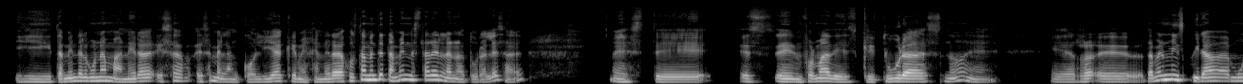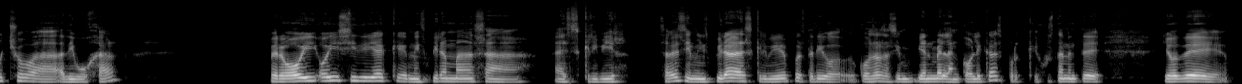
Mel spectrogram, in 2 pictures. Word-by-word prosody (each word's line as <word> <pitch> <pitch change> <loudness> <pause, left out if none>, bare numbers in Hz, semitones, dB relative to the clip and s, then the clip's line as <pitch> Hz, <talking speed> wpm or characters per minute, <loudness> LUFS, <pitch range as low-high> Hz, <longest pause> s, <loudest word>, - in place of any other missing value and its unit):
Y 130 -2 -5
también, 135 +4 +1
de 165 - +2
alguna 165 +1 +3
manera, 135 +1 +1
esa 155 +2 -4
esa 135 +5 -6
melancolía 125 0 -2
que 145 -1 -4
me 120 -4 -3
genera, 130 +5 +2
justamente 215 +8 +4
también 200 +5 +1
estar 210 0 +1
en 210 -1 +4
la 150 - +2
naturaleza, 125 - -4
¿eh? 230 - -10 0.9
Este, 120 +3 -3 0.2
es 135 -2 -7
en 130 -3 +2
forma 145 +2 +3
de 125 -3 +1
escrituras, 130 +3 +1
¿no?, 145 +7 -3
eh 115 -6 -8 0.5
eh 120 -1 -6
ra 135 +3 -1
eh, 130 -1 -2 0.2
también 195 +9 +4
me 225 - +5
inspiraba 165 -5 +2
mucho 160 -1 -3
a 120 -3 -3
a - - 0
dibujar. 125 - -3 1.5
Pero 135 0 +5
hoy 160 +3 +7
hoy, 175 +2 +2
sí 180 -1 -3
diría 165 0 +2
que 150 -4 -5
me 130 -1 +1
inspira 145 +3 -4
más 135 0 -1
a 120 -2 -5 0.2
a 125 - -5
escribir, 125 +1 -5 0.3
¿sabes?, 155 +5 -2
y 145 - +2
me 130 - +3
inspira 140 +4 +3
a - - +6
escribir, 135 -1 -2
pues 150 -1 -5
te 125 - -6
digo, 125 -3 -3
cosas 135 +2 -1
así, 130 0 -5
bien 130 +1 0
melancólicas, 130 +7 0
porque 130 -1 -14
justamente, 140 -1 -1 0.6
yo 135 0 +4
de 135 -4 +5
135 Hz, 155 wpm, -23 LUFS, 125-155 Hz, 1.5 s, hoy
